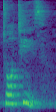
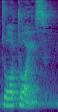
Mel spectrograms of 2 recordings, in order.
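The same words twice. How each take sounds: First: Tortoise said as "tor-tiss"; Tortoise, the correct way; correct pronunciation. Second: Tortoise said as "tor-toyz"; Tortoise, the usual mispronunciation; common wrong way. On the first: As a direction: say Tortoise ending in a short "tiss". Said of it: "what is the actual one?". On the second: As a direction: say Tortoise with a long "toyz" ending. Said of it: "How do we say that?". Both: Shown as a demonstration.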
